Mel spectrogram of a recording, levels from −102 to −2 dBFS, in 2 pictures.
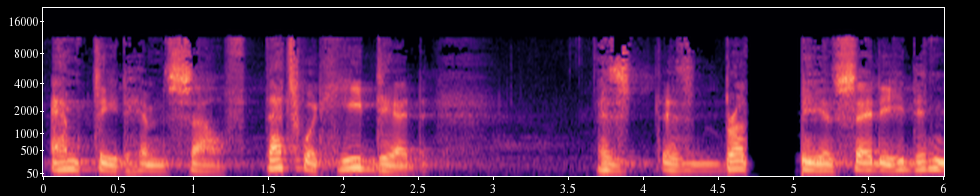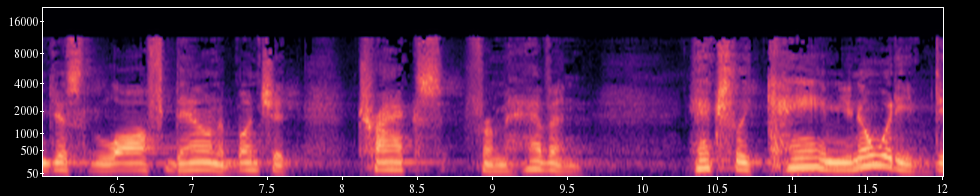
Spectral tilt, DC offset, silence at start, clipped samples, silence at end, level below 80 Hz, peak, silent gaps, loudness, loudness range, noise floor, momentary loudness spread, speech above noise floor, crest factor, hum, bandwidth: -5 dB/octave; under 0.1%; 0.05 s; under 0.1%; 0 s; -64 dBFS; -6 dBFS; 4.80-5.00 s; -26 LUFS; 4 LU; -66 dBFS; 10 LU; 41 dB; 20 dB; none; 11.5 kHz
